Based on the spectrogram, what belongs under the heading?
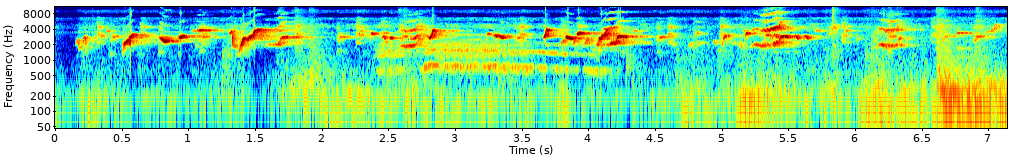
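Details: Ruby-throated bulbul, kutilang emas, in full active song: a near-continuous stream of rich warbled and slurred whistles, fast and chattering, with a few lower drawn-out tonal notes underneath midway.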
